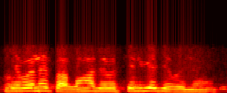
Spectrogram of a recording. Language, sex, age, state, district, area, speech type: Maithili, female, 45-60, Bihar, Madhepura, rural, conversation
